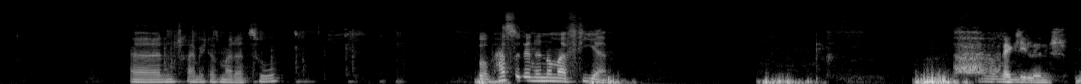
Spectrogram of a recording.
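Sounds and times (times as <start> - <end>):
speech: 1.3 - 3.2, 4.8 - 6.3, 9.6 - 10.8
person breathing into a microphone: 7.6 - 10.0.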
